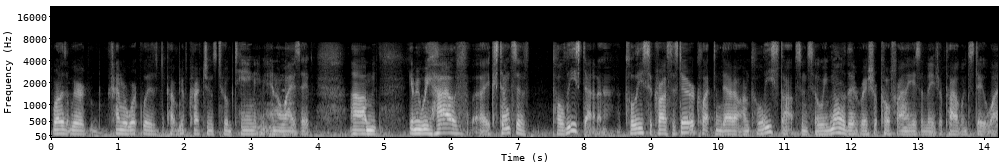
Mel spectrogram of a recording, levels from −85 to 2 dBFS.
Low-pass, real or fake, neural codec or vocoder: 7.2 kHz; fake; codec, 24 kHz, 0.9 kbps, WavTokenizer, medium music audio release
